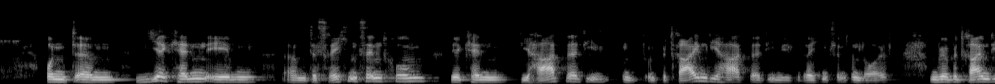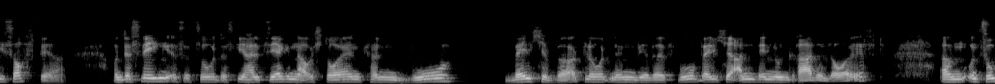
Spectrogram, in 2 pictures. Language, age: German, 50-69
